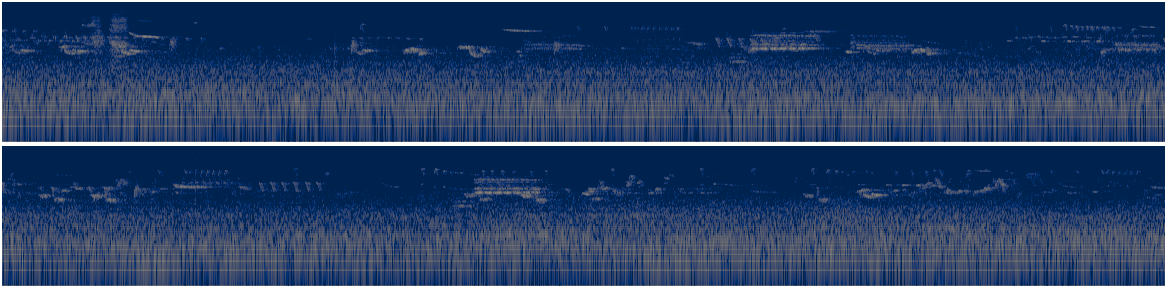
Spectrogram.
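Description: Wild birds calling over and over, a mix of short chirps and buzzy chattering calls, over a steady low background noise.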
